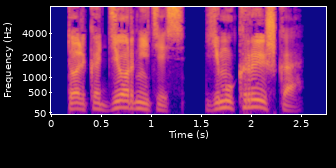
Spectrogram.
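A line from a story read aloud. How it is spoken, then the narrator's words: Growled. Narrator (Russian): прорычала Долгуната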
